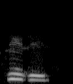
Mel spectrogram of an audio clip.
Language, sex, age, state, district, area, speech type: Urdu, female, 18-30, Delhi, Central Delhi, urban, conversation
